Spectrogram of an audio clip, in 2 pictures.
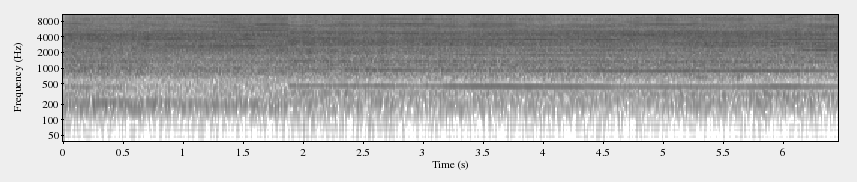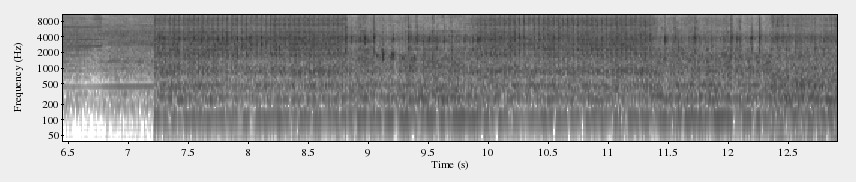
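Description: Router in a router table running as its roundover bit rounds the edges of a wooden block: a steady hiss with a faint whine. About seven seconds in the sound changes to a drill press running with a low, steady hum as a bit bores into the wood.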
